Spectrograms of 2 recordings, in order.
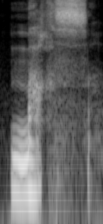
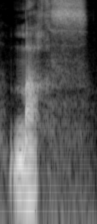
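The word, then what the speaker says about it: mars: it's an exception because normally final s is not pronounced in French okay we've got some exceptions and this one is one of them so mass pronounce the final s mass mass okay then Avril Avril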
